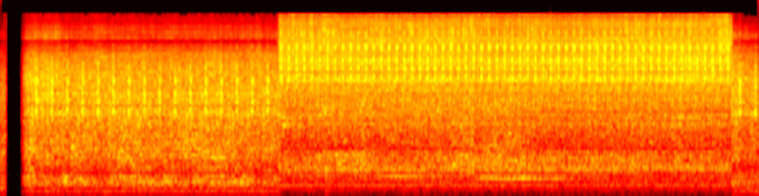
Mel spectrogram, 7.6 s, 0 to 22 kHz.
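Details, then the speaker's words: Car 14,000 miles overdue for an oil change, after cooling-system work: steady idle with a fast, light ticking after start-up. The tick may or may not quiet down as the engine recovers; source not determined. "It might recover and the tick will get quieter, it might not."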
